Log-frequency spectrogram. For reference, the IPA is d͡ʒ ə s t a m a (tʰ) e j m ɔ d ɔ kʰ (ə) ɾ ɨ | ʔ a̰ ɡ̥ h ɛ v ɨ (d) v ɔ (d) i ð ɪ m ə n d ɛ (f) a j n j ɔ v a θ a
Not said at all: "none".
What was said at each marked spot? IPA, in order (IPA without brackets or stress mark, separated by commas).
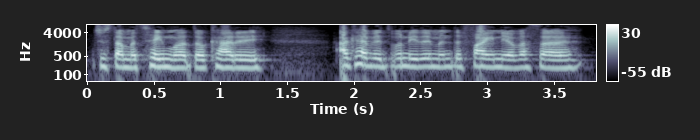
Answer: tʰ, a, d, n, f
